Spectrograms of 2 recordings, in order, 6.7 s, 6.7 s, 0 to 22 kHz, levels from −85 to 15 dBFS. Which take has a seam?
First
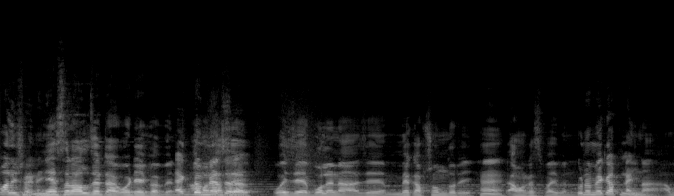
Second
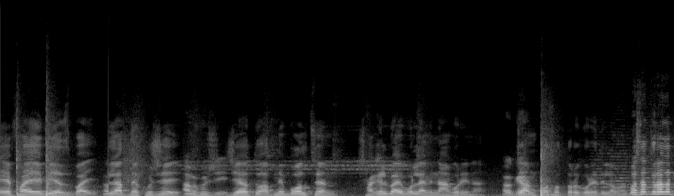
second; 1 cut; at 1.0 s

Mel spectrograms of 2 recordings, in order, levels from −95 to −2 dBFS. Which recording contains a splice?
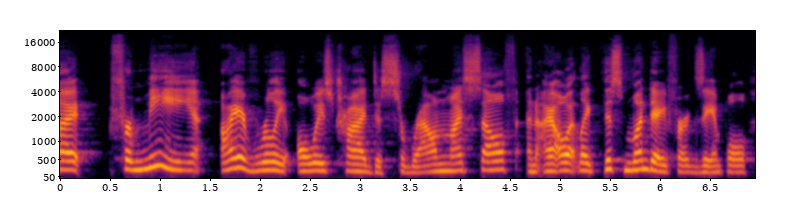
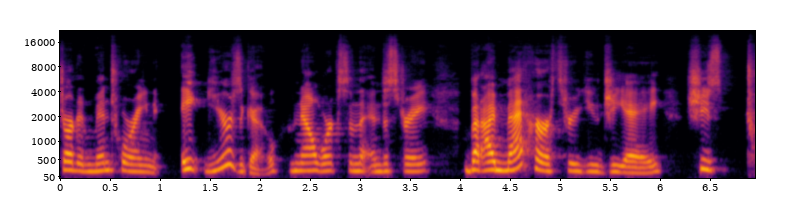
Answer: second; 1 cut; at 4.0 s

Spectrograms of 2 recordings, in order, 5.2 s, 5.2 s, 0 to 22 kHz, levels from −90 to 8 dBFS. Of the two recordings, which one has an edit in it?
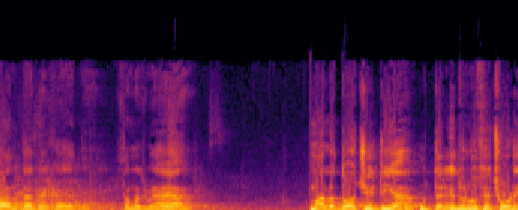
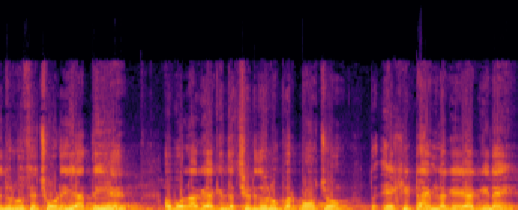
first; 1 cut; at 3.1 s

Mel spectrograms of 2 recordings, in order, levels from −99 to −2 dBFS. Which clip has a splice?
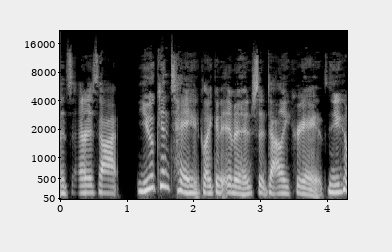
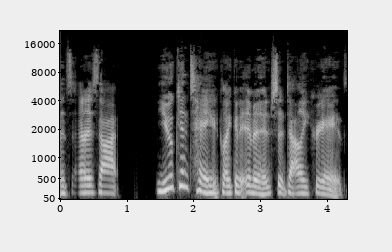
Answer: first; 1 cut; at 1.0 s

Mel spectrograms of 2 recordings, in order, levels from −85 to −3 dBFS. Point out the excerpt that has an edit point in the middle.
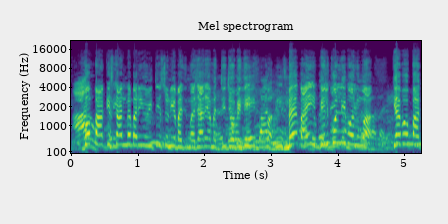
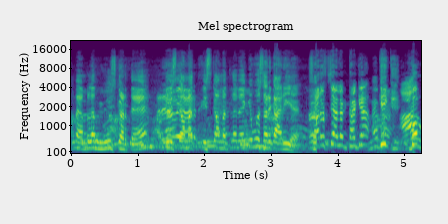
second; 1 cut; at 3.7 s

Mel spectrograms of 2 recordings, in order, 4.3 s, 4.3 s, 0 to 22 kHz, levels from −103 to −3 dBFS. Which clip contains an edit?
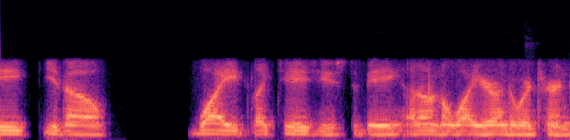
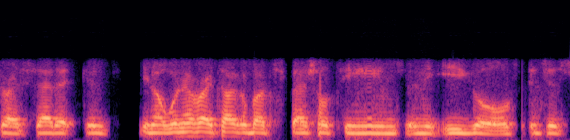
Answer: second; 1 cut; at 0.9 s

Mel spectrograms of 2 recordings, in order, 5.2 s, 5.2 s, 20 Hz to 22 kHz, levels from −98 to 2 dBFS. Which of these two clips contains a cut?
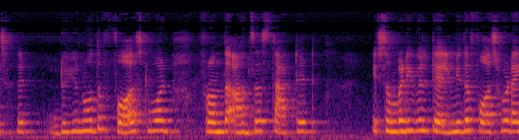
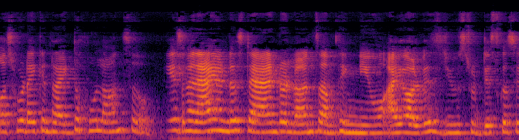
second; 1 cut; at 1.7 s

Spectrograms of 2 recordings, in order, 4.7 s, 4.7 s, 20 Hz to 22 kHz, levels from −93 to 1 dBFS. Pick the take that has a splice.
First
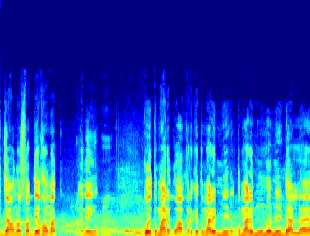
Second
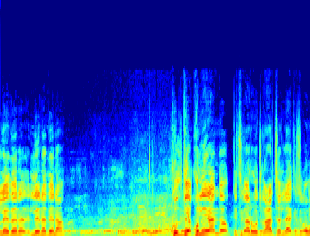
first; 1 cut; at 1.2 s

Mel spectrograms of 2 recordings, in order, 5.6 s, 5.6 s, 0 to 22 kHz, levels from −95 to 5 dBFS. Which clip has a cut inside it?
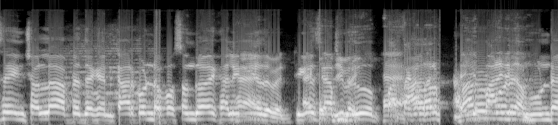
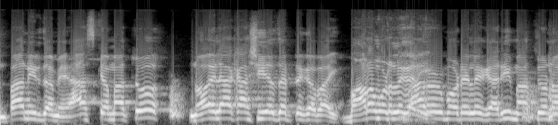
first; 1 cut; at 4.4 s

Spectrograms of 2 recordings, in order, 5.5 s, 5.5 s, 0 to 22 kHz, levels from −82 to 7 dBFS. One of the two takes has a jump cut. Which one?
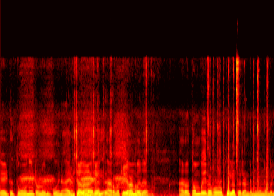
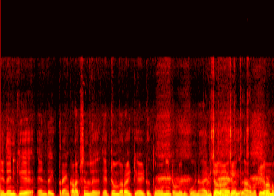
first; 1 cut; at 4.1 s

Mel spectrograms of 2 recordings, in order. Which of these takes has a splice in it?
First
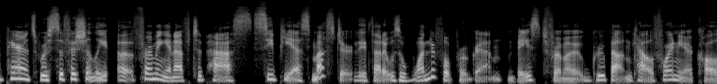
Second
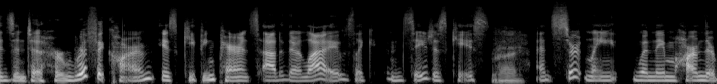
first; 4 cuts; at 1.1 s, 2.6 s, 3.6 s, 5.1 s

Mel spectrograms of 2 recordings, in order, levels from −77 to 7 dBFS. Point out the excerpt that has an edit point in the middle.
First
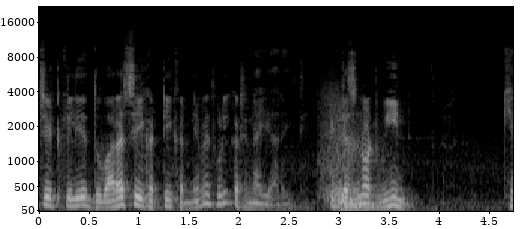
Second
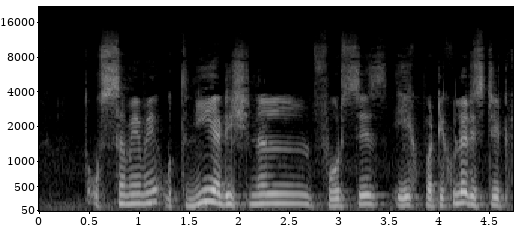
first; 1 cut; at 2.7 s

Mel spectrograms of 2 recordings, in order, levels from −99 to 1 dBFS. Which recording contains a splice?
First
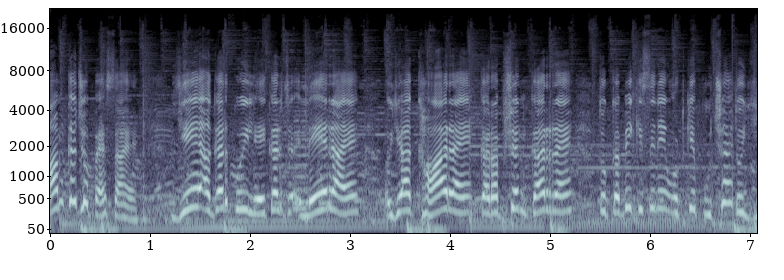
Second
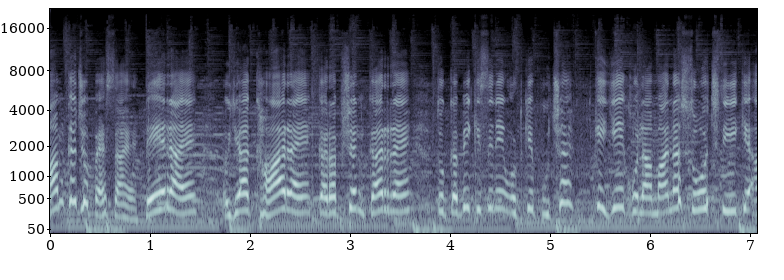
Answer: second; 2 cuts; at 0.9 s, 5.4 s

